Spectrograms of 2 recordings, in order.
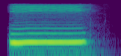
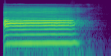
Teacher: E के साथ आपकी जो टंग की पोजीशन है वो कहीं ऊपर है, whereas जब आप कहते हैं आ तो वो टंग की पोजीशन नीचे है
